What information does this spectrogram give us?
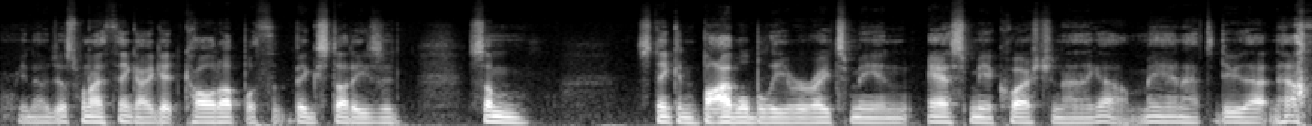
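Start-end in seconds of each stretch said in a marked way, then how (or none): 7.3-8.7 sarcastic tone, quieter. Quoting his own thought about answering a question: retelling own sarcastic complaint. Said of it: "Speaking sarcastically".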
